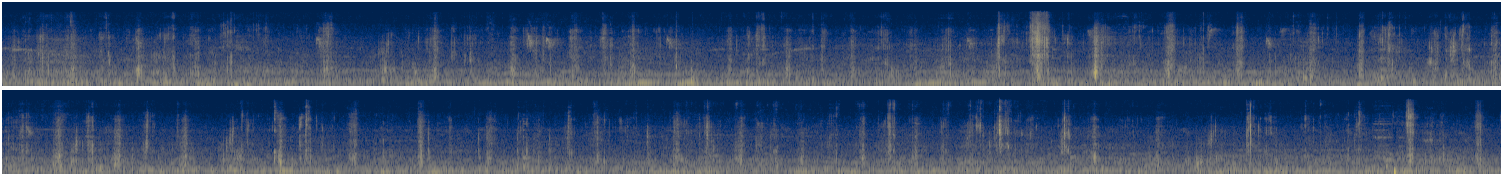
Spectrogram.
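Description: Close-up chewing and crunching of mouthfuls of fried rice eaten by hand, with fingers scraping up rice from a ceramic plate. There are many small sharp clicks throughout, and the sharpest comes about ten seconds in.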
